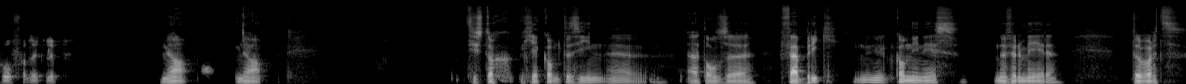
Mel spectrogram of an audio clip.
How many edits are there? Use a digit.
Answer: 1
